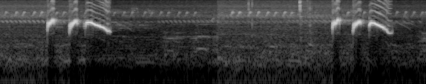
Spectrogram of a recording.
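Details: Red-whiskered bulbul female calling to spur males to sing: two clear bursts of three loud whistled notes each, rising sharply then sliding downward, separated by nearly three seconds of quiet with a faint steady high tone.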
